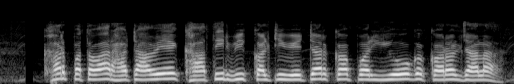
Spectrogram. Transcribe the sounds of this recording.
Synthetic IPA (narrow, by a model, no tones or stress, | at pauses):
kʰəɾpət̪waːɾɦəʈaːwekʰaːt̪iɾbʱikəlʈiʋeːʈəɾkapəɾijoːɡkəɾəld͡ʒaːlaː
